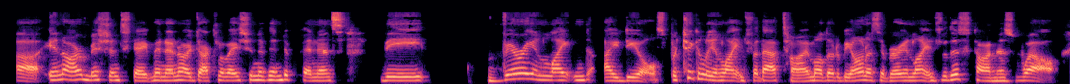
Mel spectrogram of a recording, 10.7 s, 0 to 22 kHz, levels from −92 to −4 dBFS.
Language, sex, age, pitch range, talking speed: English, female, 50-69, 170-200 Hz, 170 wpm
